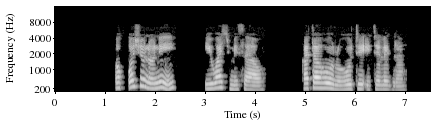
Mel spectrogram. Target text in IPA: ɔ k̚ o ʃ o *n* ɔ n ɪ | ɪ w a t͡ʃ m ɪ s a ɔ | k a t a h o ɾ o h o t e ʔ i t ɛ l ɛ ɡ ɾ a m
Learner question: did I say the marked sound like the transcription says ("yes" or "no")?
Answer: yes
